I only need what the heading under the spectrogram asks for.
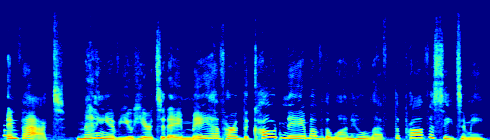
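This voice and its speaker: Confident young witch, polite, theatrical, high pitch, video game acting, music behind. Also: animated, fairly quick. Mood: poised. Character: composed, courteous, confident young witch successor.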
